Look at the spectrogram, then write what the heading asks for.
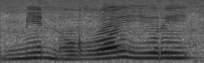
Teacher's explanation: Kita lanjut, min ghairi, min jelas, ghairi, gha itu mengalir udaranya, gha bukan go tetapi gha lembut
